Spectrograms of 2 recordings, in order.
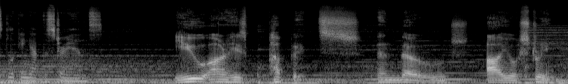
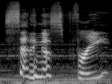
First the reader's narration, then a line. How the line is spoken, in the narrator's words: I cried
